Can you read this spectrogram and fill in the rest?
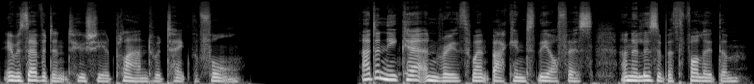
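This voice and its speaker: A woman narrates a scripted mystery-style story in a fairly low voice. The sound is dry and close, with no room around it, and the delivery is that of an audiobook reader. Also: normal speed, mellow, no echo.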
